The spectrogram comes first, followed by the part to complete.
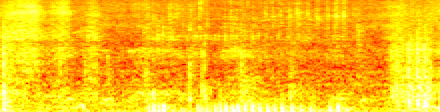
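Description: A bulldog mouthing and chewing with wet clicking mouth noises, and a low throaty rumble for about a second in the middle.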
